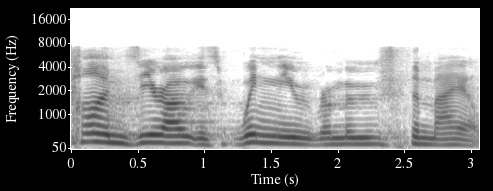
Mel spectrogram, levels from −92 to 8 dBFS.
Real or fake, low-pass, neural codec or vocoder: fake; 7.2 kHz; codec, 44.1 kHz, 7.8 kbps, Pupu-Codec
